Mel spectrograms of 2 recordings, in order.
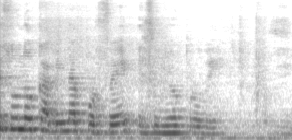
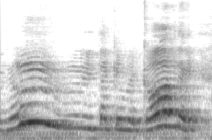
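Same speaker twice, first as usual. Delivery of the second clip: mock gleeful dread; 6 semitones higher, 5 dB louder, slower than usual. Acting reaction to generous plate.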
